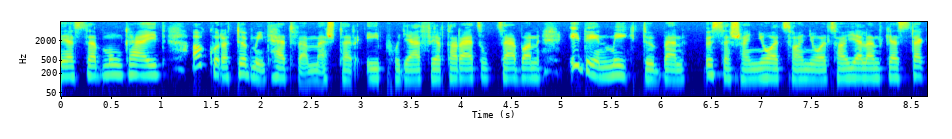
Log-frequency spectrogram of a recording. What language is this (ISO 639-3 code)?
hun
